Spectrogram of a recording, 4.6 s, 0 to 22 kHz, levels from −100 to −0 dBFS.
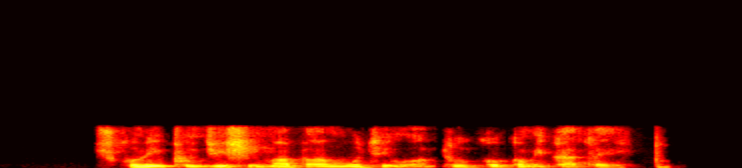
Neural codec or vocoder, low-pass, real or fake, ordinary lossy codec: codec, 16 kHz, 2 kbps, FunCodec, trained on Chinese and English, 25 frames a second; 5.4 kHz; fake; AAC, 48 kbps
